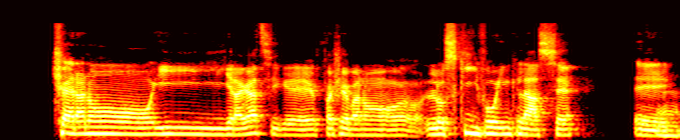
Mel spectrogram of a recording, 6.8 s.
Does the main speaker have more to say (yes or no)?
yes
